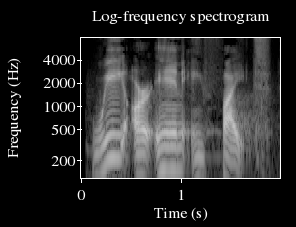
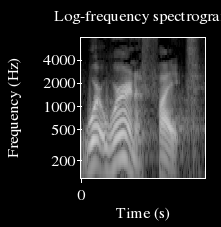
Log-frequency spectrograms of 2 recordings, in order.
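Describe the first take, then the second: First: "We are in a fight" slowly, word by word; emphatic restatement. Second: Said in the usual way. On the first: Real, not acted. Preacher warns the church, "We are in a fight" said deliberately.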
